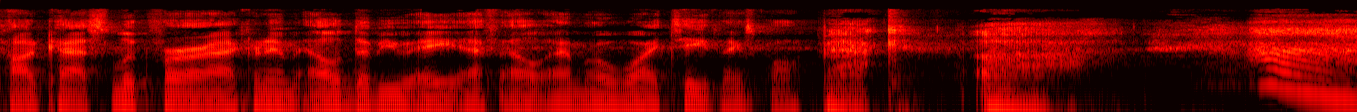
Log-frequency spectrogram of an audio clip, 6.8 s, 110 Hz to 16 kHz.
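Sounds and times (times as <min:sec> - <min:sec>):
speech: 0:00.0 - 0:05.4, 0:06.2 - 0:06.7
deep breathing while arching the back: 0:04.5 - 0:06.7
voiced moan-like sigh: 0:04.9 - 0:06.7.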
